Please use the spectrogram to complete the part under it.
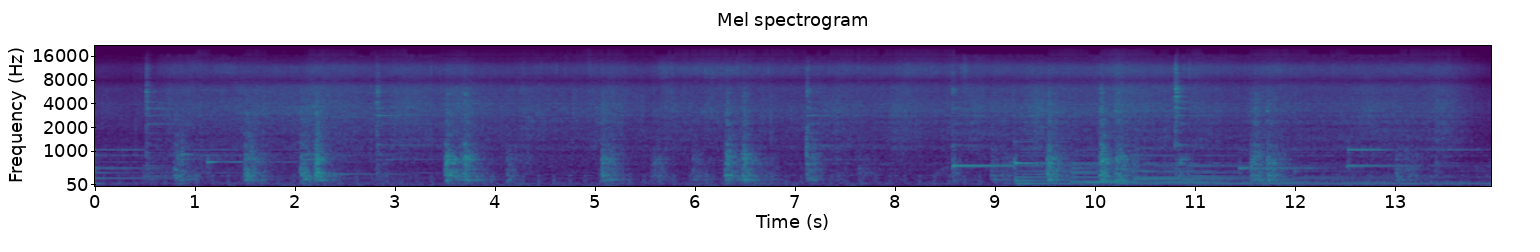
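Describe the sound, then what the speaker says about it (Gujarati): Radish greens sizzle in a hot pan while a spoon stirs and scrapes in repeated strokes, the frying hiss constant underneath. "આ મૂળાની ભાજી નાખી દેશું. અને સારી ભેળવી નાખશું."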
